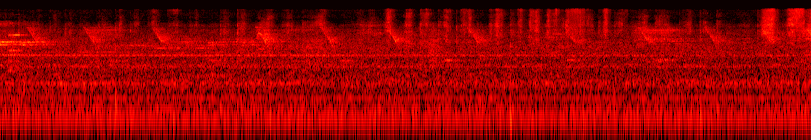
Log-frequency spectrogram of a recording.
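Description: A brush dabs and scrapes softly on a rough surface.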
